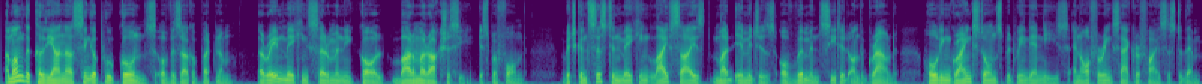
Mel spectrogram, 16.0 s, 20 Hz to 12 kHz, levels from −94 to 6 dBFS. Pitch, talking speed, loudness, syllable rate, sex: 90 Hz, 140 wpm, -21 LUFS, 5.2 syllables/s, male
